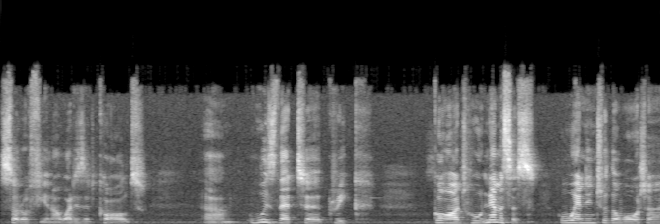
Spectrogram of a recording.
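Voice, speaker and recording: Audible room echo and noticeable background noise fill the recording. Through it, a woman speaks at a moderate pace. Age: 50s. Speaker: professor. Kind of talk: lecture. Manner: conversational with fillers and false starts; formal, read from prepared text.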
